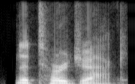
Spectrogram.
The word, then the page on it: natterjack: American English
